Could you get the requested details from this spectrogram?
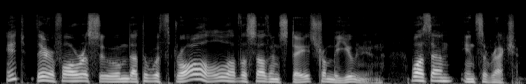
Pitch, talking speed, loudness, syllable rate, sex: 140 Hz, 180 wpm, -20 LUFS, 6.1 syllables/s, male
